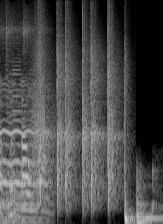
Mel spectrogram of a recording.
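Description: Music: a held chord ends about half a second in and is followed by a quick run of about six sharp hand claps, then a drum kit comes in at the very end.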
